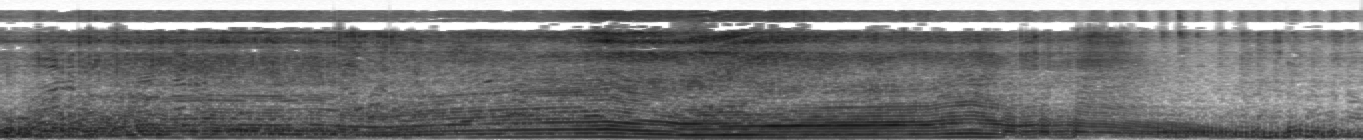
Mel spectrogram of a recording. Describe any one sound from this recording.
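A drag-racing motorcycle engine runs nearby.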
